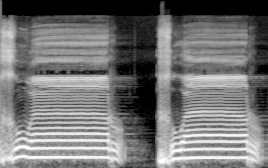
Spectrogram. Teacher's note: bertemunya mad dengan huruf hidup yang dibaca waqaf mad arid al sukun empat harakat kita panjangkan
